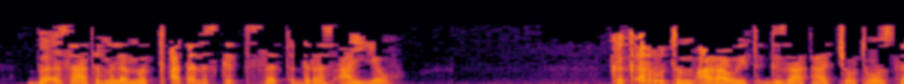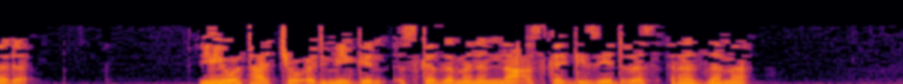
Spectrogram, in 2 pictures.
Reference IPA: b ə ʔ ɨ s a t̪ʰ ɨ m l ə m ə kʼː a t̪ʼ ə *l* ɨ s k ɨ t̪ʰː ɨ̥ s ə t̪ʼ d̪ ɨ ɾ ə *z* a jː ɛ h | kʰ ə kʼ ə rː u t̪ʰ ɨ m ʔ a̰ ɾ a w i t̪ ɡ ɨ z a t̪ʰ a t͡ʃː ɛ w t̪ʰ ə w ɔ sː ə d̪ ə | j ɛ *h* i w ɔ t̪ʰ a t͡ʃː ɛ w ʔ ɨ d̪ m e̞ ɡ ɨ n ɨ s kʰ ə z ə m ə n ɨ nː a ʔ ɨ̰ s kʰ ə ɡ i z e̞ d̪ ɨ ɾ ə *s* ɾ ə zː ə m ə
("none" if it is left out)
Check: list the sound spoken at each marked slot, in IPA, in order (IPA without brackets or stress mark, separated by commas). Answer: l, s, h, s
